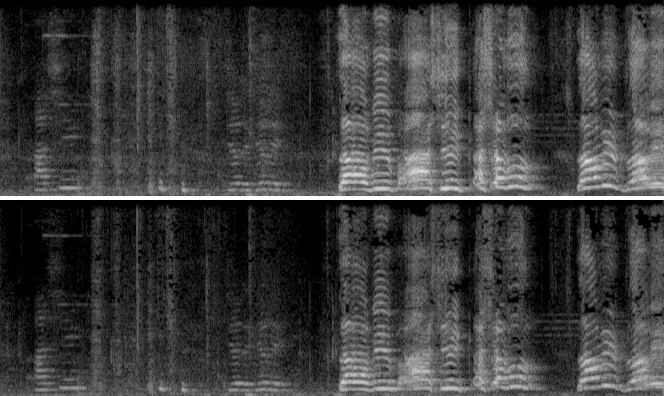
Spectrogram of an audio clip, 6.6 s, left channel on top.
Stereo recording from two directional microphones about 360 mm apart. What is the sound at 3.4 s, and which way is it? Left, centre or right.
A man's voice, centre.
